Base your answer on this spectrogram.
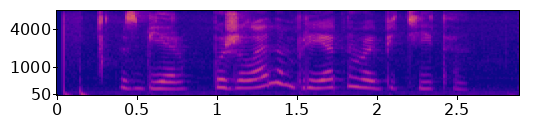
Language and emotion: Russian, positive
